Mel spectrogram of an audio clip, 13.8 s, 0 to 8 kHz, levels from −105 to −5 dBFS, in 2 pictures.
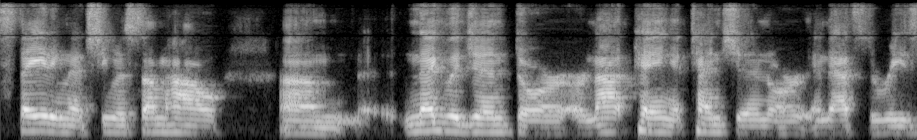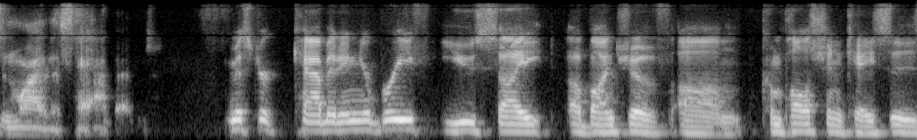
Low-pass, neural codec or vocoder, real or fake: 7.2 kHz; none; real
